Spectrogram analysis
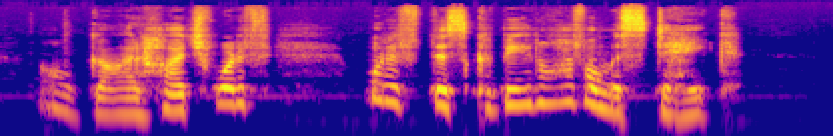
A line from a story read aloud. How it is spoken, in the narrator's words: Starsky gasped a little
